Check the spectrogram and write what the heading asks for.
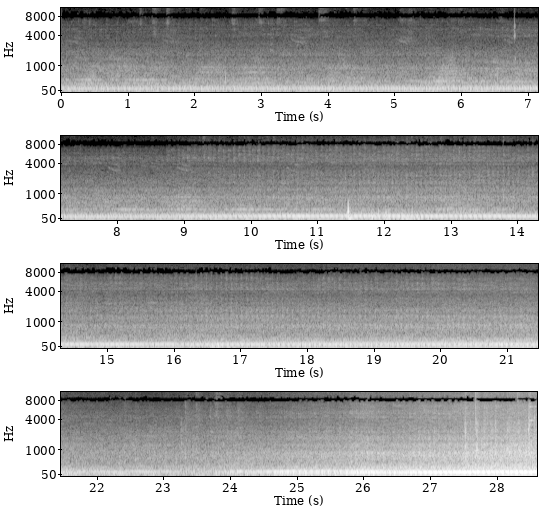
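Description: Engine of a Chance Rides C.P. Huntington miniature zoo-train locomotive running as it approaches with its passenger cars. It is a steady low drone that grows louder, dips briefly, then swells sharply in the last few seconds as the train draws up close.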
